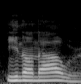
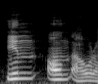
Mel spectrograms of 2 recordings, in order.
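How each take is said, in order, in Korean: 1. 묵음 h 때문에 단어들이 붙어서 발음돼요. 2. 각 단어를 연음 없이 따로 발음해요. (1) "그래서 발음이 이것도 붙어요. ... 이렇게 씁니다" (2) "아니라"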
